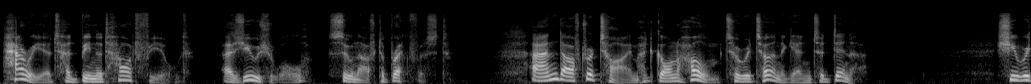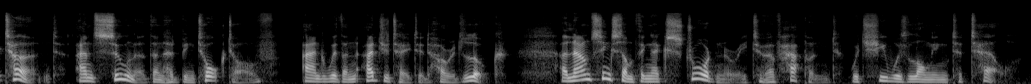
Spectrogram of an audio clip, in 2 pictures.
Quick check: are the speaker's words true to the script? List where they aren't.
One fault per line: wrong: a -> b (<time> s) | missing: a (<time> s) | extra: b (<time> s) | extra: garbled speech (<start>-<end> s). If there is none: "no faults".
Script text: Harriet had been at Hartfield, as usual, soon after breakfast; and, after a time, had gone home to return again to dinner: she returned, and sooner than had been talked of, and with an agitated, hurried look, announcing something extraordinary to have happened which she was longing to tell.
no faults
